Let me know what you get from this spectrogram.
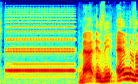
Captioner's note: bell ringing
